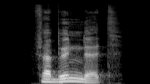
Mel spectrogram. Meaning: 1. past participle of verbünden 2. inflection of verbünden: third-person singular present 3. inflection of verbünden: second-person plural present
- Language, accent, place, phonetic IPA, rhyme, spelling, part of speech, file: German, Germany, Berlin, [fɛɐ̯ˈbʏndət], -ʏndət, verbündet, verb, De-verbündet.ogg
